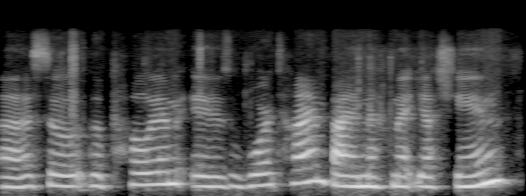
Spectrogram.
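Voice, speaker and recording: An earnest woman on a video-call panel, thinking aloud with loose, conversational phrasing. Her pitch sits at a middle level for a woman. Her delivery is open and sincere. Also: slow, mellow, muffled recording. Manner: earnest, searching phrasing with frequent "like". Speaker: panelist and poetry reader. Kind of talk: casual panel discussion over video call.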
